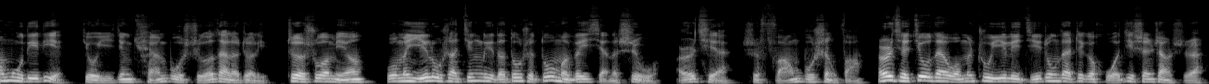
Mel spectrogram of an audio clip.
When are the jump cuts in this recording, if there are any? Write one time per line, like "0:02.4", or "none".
0:02.8
0:06.7
0:08.7

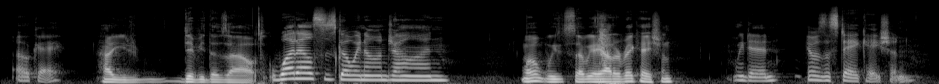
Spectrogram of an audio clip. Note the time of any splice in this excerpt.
none

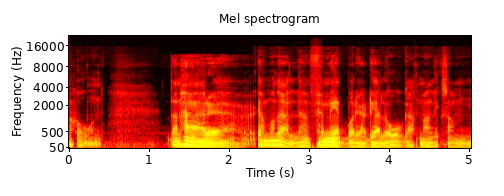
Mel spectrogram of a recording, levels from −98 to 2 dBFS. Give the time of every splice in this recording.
0:02.4
0:03.0

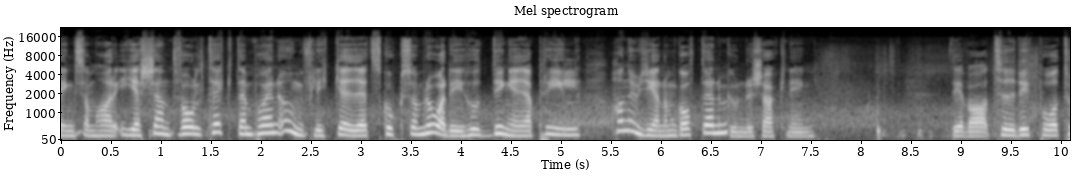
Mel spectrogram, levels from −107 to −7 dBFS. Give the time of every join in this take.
0:06.6

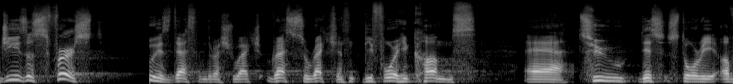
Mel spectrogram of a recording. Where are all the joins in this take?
0:01.5
0:03.6
0:05.7

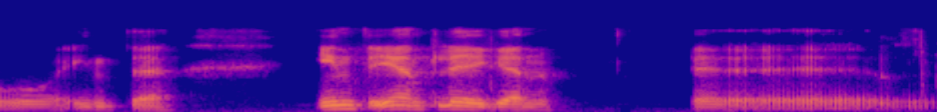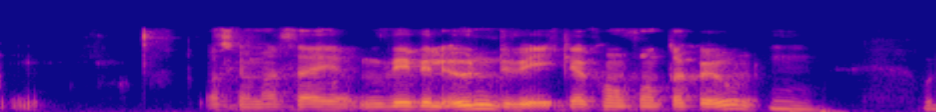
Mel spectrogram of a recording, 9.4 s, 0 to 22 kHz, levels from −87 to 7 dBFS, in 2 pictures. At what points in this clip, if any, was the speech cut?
none

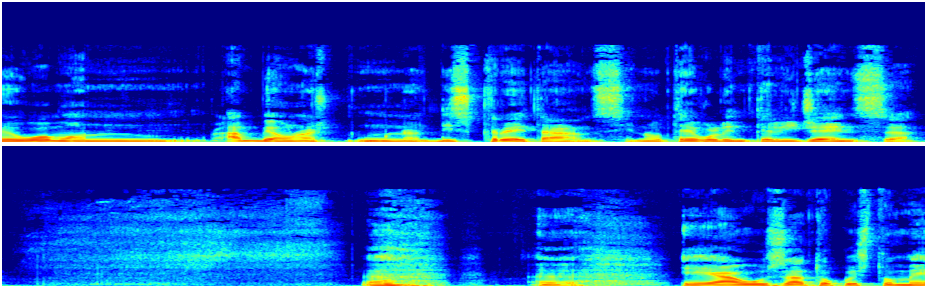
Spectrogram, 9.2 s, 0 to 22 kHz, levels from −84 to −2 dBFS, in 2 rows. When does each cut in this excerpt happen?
0:07.9

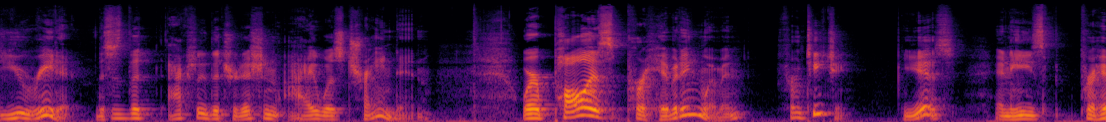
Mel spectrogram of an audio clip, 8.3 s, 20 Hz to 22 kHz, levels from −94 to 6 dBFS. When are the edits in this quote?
none

